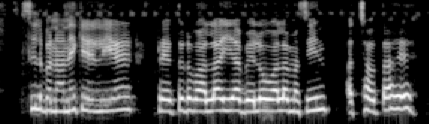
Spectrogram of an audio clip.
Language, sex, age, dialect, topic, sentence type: Hindi, female, 18-24, Awadhi Bundeli, agriculture, question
